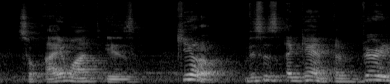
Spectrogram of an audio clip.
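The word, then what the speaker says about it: quiero: i e r o so i want is kiro this is again a very very important verb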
